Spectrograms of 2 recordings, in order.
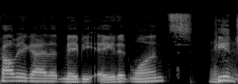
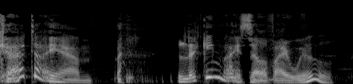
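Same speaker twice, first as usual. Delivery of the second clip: put-on swooping, sing-song wise old alien voice, wandering pitch; 4 semitones lower than usual. Voicing a cat that sits like Yoda, in a Yoda voice. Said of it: "sits like Yoda sometimes".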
